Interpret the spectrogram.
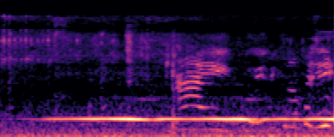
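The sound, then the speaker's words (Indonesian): A car's brakes squeal in a thin, steady whine that holds for a couple of seconds over a low road rumble, with a brief voice cutting in partway through. “pas ngerem ya boy”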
